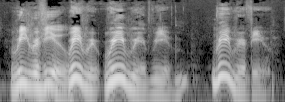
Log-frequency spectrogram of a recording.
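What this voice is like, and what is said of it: Scooby-Doo cartoon dog voice. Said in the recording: “You turn into Scooby-Doo.”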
